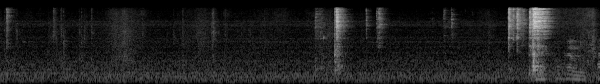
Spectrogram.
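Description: Light metallic clinks and clicks as metal items are handled at an industrial sewing machine: a single sharp click about three and a half seconds in, then a louder cluster of clicks near the end.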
